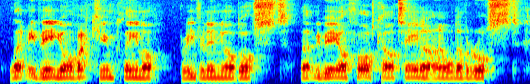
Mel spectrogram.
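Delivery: nasal Mancunian recital, pitch held level. Acted. Teacher quotes the punk poet's love lines, nasal Mancunian. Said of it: "in his nasal Mancunian accent".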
